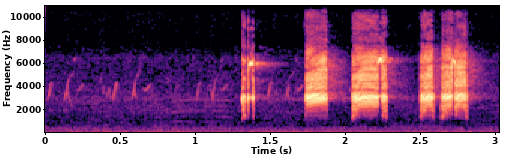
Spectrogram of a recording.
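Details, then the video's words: Partridge voice used to prompt another partridge into calling: a short lead note followed by three harsh, rasping double notes in quick succession, loud over a quiet background. "تیتر کی بہت ھے پیاری آواز"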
